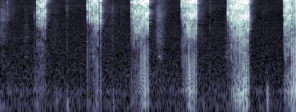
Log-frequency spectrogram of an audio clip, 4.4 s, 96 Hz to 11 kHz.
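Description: A chrome-plated steel ratcheting combination wrench with a flex head, solid metal and about 20 cm long, is held in both hands while its ratchet head is worked back and forth. Six quick bursts of bright, dry pawl clicks come at a quiet level, each lasting a fraction of a second and separated by short silences.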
